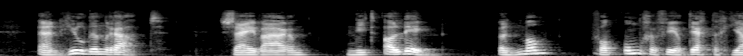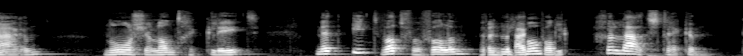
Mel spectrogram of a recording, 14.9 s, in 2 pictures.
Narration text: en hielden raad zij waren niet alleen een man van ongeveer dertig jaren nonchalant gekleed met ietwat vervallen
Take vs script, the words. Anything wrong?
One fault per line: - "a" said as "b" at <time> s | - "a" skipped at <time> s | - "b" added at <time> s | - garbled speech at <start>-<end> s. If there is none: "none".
- garbled speech at 12.2-13.1 s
